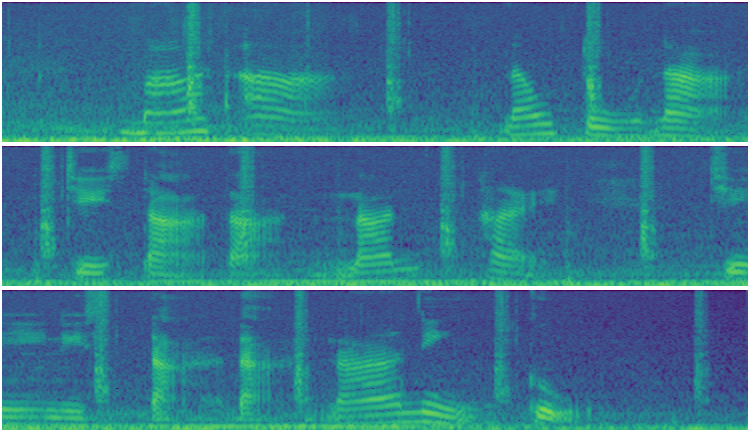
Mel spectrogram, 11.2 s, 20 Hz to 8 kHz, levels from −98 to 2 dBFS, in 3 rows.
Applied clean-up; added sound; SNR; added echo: none; Clock; -1 dB; none.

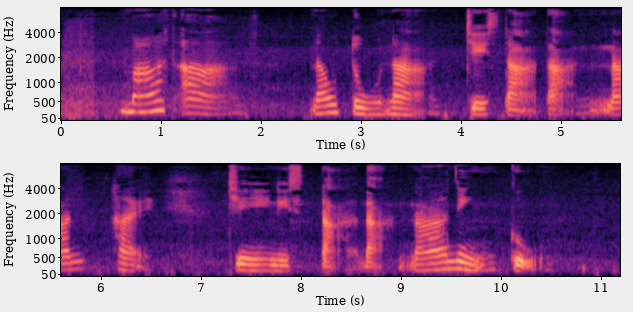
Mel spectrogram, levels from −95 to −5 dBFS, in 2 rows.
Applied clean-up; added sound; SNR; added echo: none; none; none; none.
